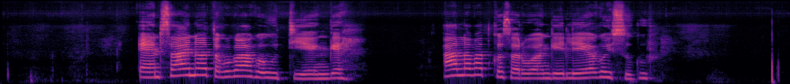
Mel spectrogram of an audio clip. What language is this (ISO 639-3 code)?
kln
